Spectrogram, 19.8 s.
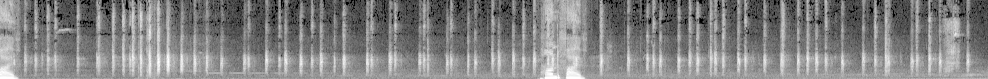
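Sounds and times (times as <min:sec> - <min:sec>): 
speech: 0:00.0 - 0:00.6, 0:10.9 - 0:11.8
low hum: 0:00.0 - 0:19.7
grackle chack calls: 0:00.2 - 0:10.8, 0:11.8 - 0:19.6.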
